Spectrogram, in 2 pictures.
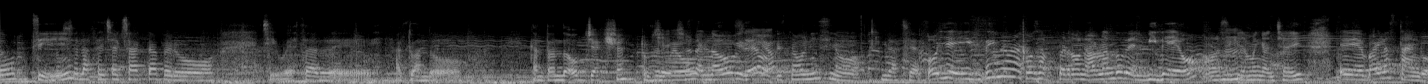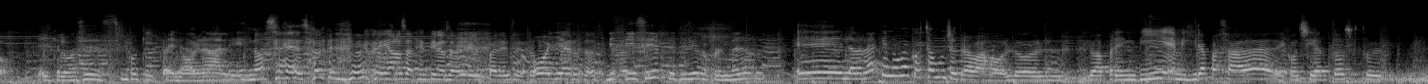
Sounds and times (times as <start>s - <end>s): Music: 0.0s - 28.5s.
